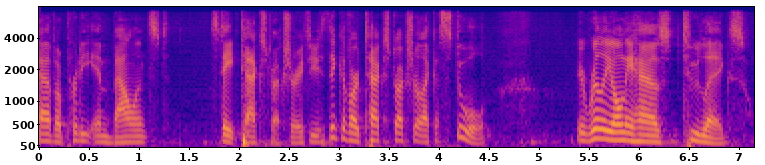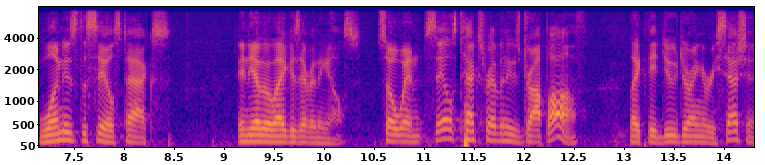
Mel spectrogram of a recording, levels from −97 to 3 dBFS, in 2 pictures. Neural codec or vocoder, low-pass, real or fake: codec, 16 kHz, 2 kbps, X-Codec, HuBERT features, trained on LibriSpeech; 7.2 kHz; fake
